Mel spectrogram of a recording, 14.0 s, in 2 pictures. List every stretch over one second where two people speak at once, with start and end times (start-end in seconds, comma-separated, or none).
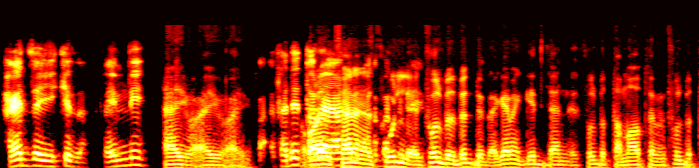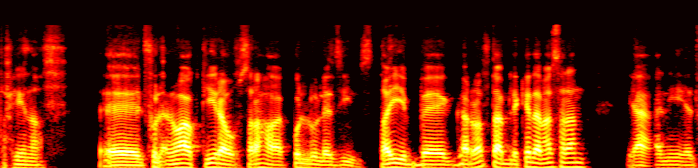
3.0-4.3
